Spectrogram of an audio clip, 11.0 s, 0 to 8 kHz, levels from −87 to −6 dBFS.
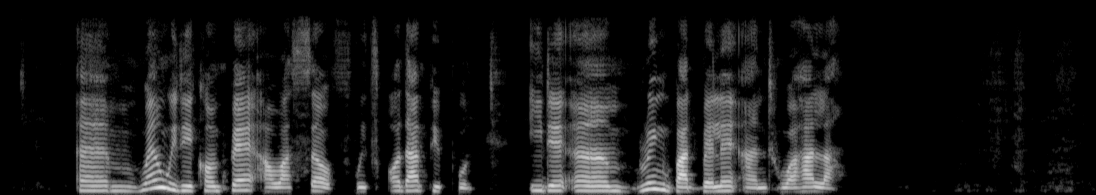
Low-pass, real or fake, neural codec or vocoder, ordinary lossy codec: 7.2 kHz; fake; vocoder, 22.05 kHz, 80 mel bands, Vocos; none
